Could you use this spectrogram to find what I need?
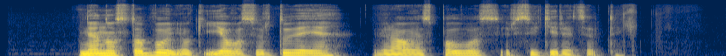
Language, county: Lithuanian, Šiauliai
